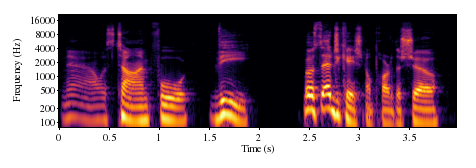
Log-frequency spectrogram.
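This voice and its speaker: A man's voice: medium pitch, big pitch swings, normal speed, soft background music. A man hosting a school radio show in a chatty, joking way.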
